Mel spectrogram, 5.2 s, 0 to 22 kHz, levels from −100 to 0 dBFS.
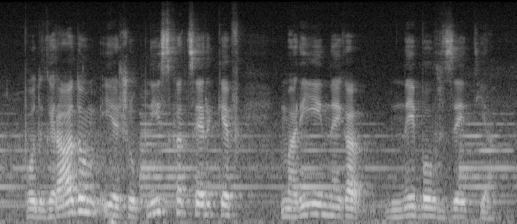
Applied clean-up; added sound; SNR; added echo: none; Church bell; 11 dB; none.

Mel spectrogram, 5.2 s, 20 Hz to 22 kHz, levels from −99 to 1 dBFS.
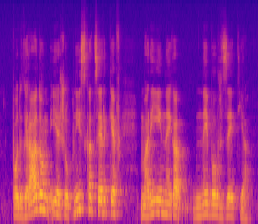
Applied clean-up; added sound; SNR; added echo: none; none; none; none.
